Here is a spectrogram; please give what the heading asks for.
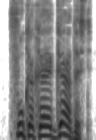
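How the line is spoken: Involuntary girl's exclamation. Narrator (Russian): невольно воскликнула девочка

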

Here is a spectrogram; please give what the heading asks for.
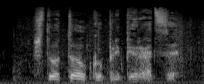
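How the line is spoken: Conciliatory mutter. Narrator (Russian): примирительно бормотал он

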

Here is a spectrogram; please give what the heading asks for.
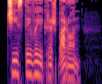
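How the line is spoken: Hoarse, grinning. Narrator (Russian): сказал Кембридж хрипло, скалясь окровавленными зубами

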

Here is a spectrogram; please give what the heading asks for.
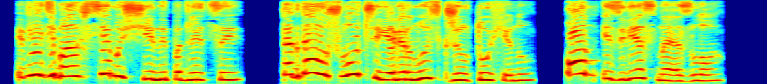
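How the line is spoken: Calm. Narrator (Russian): Она спокойно сказала

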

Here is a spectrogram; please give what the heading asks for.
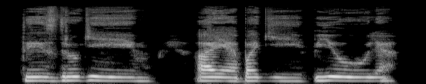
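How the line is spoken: Growl, hellish chipmunk. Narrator (Russian): прорычал адский бурундук

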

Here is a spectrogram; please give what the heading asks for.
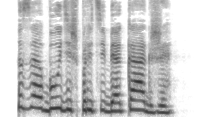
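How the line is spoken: Laughing girl. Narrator (Russian): рассмеялась девочка

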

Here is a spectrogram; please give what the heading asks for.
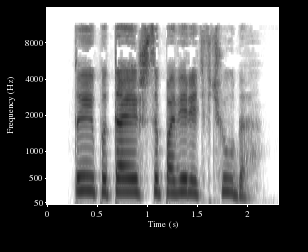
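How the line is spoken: Sighing. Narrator (Russian): вздохнул Керук

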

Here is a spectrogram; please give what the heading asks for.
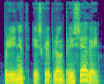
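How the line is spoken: Cheerful group shout. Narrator (Russian): весело вскричали

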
